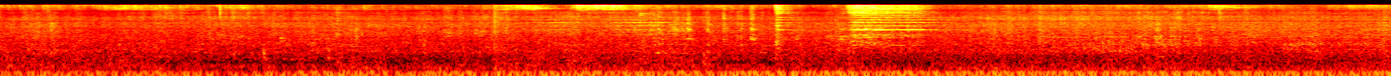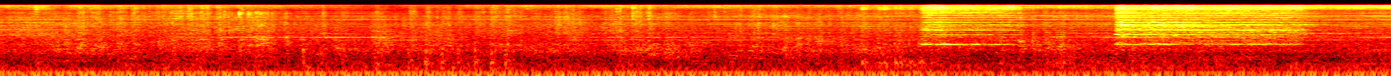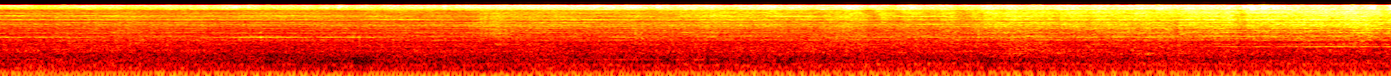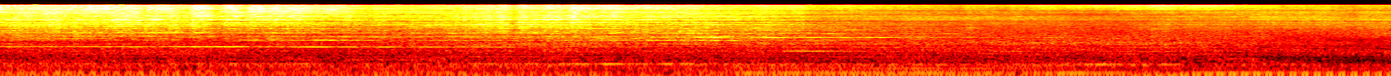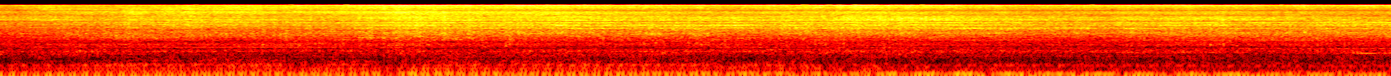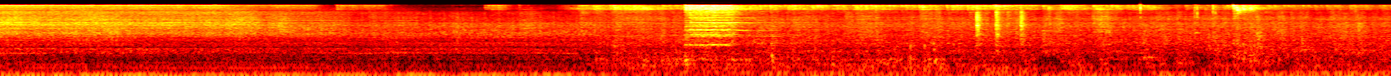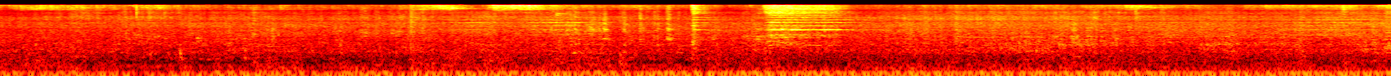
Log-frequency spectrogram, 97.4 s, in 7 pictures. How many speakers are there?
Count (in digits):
0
